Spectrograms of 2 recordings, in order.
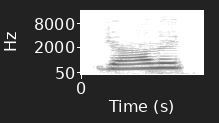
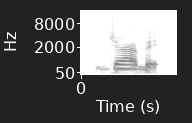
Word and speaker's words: llave: Bem, as palavras aqui chamada fica llamada, chuva fica lluvia, chave fica llave. Opa, é llave.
